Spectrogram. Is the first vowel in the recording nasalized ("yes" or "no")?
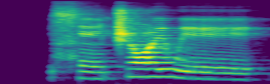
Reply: yes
